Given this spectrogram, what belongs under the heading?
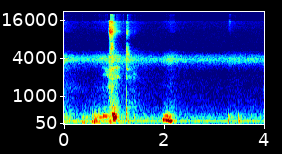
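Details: Hiccups from a person at the end of a birthday party in 2016: two brief, abrupt catching sounds about a second apart, with soft breathing in a quiet room.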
